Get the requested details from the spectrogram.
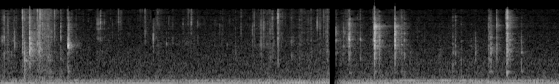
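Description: A metal box-cutter blade scores and scratches a grid pattern into a solid dark green-black bar of soap held in a palm with long neon nails. Bright, crisp scraping and sharp clicky scratches run over a steady low hum, broken by a brief moment of silence near the middle.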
